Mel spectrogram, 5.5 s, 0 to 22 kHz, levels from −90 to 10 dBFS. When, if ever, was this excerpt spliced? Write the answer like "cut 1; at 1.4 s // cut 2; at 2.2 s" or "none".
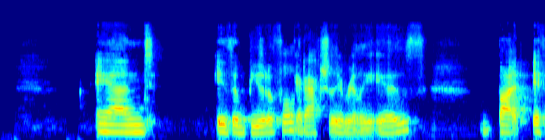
cut 1; at 2.0 s // cut 2; at 2.9 s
